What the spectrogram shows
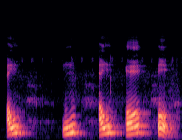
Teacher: चार ये ऐसे स्वर हैं जिनका आकार हमारे मुंह का आकार व्रत की तरह हो जाता है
